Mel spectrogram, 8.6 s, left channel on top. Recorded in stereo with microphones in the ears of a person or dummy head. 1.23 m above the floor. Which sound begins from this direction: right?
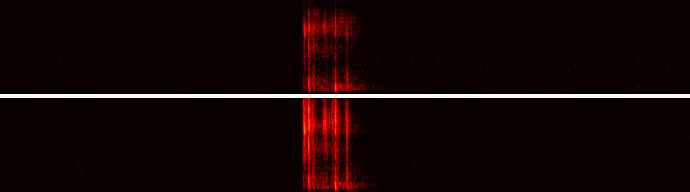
A crack, at 3.8 s.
